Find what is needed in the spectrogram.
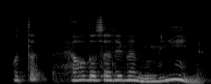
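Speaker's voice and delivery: high, scornful disbelief; mock outrage at a silly phrase; incredulous mock. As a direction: scoff at the phrase.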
